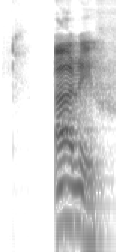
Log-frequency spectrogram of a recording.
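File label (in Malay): "arif", Malay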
